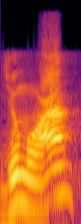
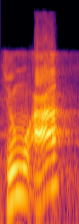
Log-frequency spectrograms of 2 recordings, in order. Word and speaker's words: جمعہ: جمعہ، دیکھیں ایک ہے جمعہ، ٹھیک ہے، جمعہ، اور ایک ہے جمعہ، یعنی جیم پر بھی پیش ہے، میم پر بھی پیش ہے، عین پر زبر ہے۔ آپ آئیے، اور جب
